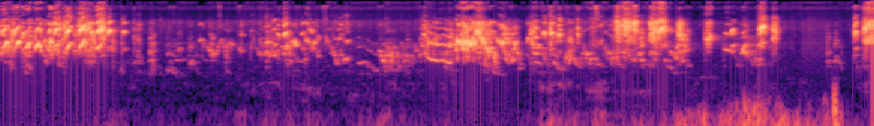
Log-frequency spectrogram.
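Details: Pet budgies eating corn produce loud bursts of raspy chattering and chirps, followed by rustling and low handling noise under continued chirping.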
